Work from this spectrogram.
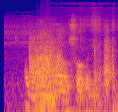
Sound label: sorry man fart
